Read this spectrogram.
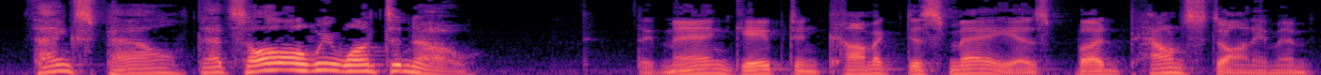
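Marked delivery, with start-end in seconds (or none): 0.1-2.4 higher and louder, triumphant; spring the trap with a gleeful shout; triumphant young man. A narrator's reading.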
